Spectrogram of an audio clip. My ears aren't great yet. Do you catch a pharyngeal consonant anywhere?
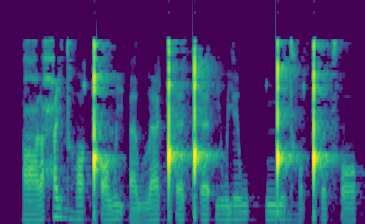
yes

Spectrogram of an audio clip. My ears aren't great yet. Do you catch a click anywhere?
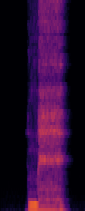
no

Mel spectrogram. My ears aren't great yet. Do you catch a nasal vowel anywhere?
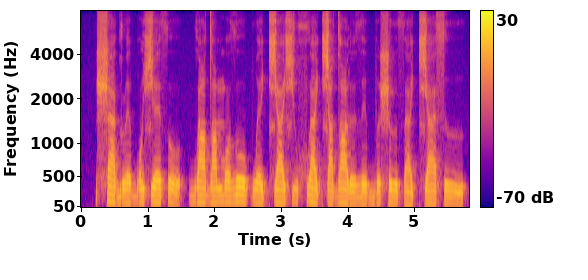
no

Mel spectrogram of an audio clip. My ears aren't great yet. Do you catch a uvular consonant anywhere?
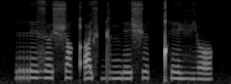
yes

